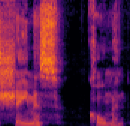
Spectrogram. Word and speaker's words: Séamus Coleman: So how do you pronounce this name? The first one is Séamus Coleman.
